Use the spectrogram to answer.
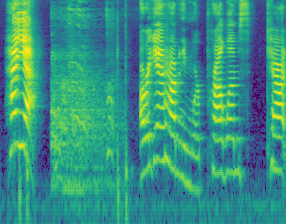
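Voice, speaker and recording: A put-on character voice, high-pitched, at a fairly slow pace. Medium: dub. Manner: dramatic, intense.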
